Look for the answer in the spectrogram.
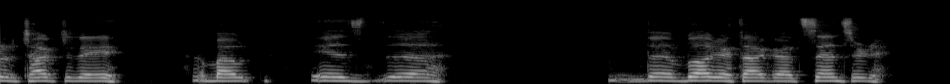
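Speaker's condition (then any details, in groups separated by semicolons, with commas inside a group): Multiple sclerosis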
